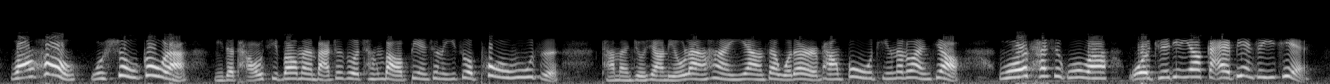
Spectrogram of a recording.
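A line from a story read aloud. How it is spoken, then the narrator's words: Angry roar. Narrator (Chinese): 他冲王后吼道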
